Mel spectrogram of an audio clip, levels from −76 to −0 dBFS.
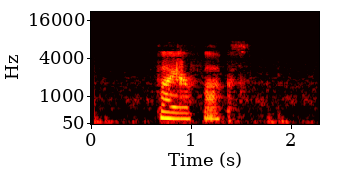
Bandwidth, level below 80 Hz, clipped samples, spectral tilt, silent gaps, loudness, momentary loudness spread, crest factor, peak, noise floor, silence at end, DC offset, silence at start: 7.8 kHz; -58 dBFS; under 0.1%; -5 dB/octave; none; -25 LUFS; 23 LU; 22 dB; -8 dBFS; -57 dBFS; 0.45 s; under 0.1%; 0.05 s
